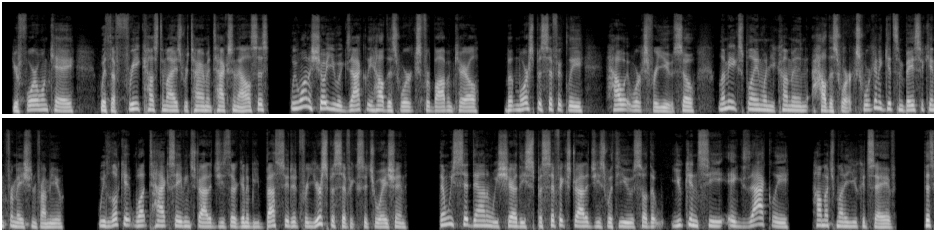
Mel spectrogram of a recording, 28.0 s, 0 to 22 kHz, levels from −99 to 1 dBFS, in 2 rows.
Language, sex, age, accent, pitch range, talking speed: English, male, 40-59, American, 135-170 Hz, 195 wpm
